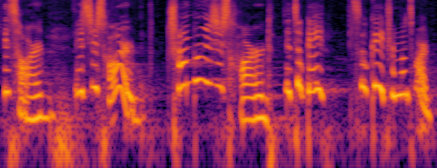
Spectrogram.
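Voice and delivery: high, soothing mock teacher voice; condescending teacher. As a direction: pat the kid on the head with your voice. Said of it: "your teacher looks at you and says".

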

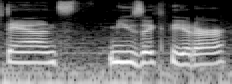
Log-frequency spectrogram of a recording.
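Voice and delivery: usual speaking voice

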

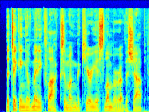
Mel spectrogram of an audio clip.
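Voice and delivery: usual speaking voice

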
